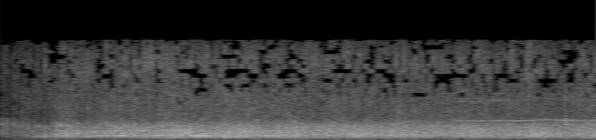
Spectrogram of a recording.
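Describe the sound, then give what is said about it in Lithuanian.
An audience at a filmed television event applauds, a round later judged weak. The clapping is an even, moderate wash that swells slightly after the start and then stays level and unvarying, with no voices. “aš galvoju kažkaip čia silpnai su tais plojimais”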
